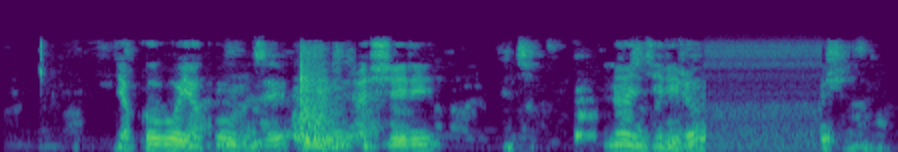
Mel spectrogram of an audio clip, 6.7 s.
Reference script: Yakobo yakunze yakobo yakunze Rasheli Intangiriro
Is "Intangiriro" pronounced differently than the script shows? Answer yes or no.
no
